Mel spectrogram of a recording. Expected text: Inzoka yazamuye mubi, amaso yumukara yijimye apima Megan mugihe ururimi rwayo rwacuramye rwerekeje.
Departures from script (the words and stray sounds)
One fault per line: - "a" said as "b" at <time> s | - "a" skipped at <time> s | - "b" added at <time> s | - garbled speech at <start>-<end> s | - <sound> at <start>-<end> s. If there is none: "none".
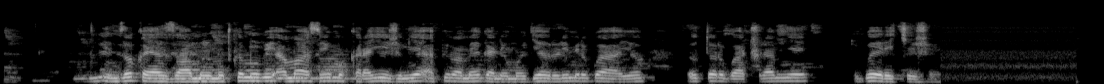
- "umutwe" added at 2.1 s
- "ruto" added at 6.9 s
